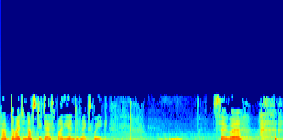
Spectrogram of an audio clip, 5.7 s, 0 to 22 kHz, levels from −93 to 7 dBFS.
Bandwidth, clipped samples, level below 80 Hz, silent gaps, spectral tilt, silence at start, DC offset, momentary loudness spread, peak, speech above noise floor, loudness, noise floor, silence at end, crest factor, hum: 7.2 kHz; under 0.1%; -62 dBFS; none; -5.5 dB/octave; 0 s; under 0.1%; 23 LU; -4 dBFS; 26 dB; -19 LUFS; -45 dBFS; 0 s; 18 dB; none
